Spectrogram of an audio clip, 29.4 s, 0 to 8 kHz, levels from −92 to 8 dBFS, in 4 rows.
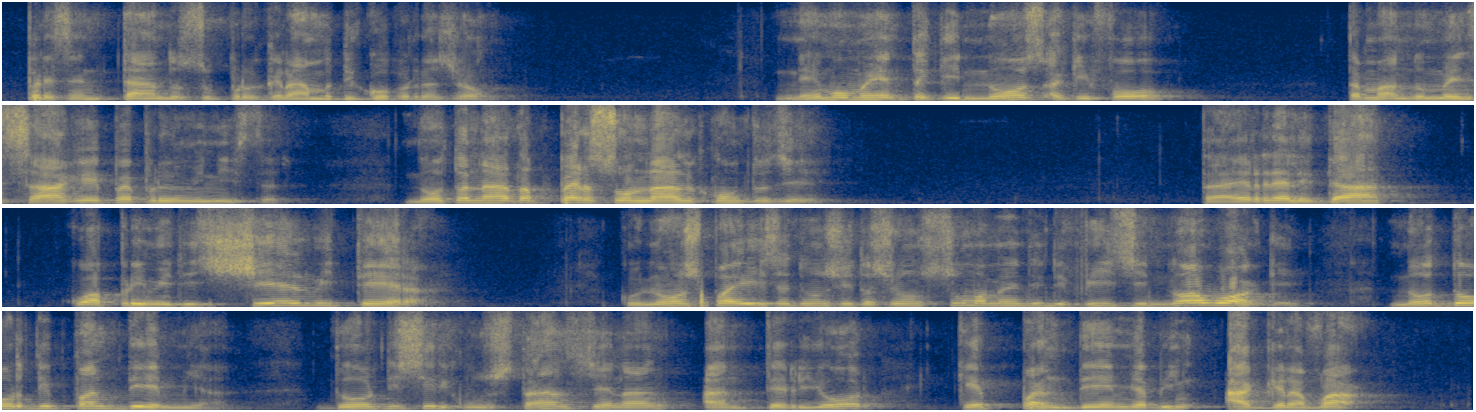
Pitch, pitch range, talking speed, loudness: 150 Hz, 140-160 Hz, 120 wpm, -18 LUFS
